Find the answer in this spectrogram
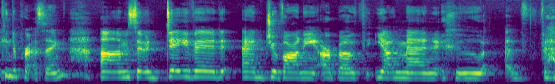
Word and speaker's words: Giovanni: pronounced in 3 syllables, Giovanni. It is not Giovanni. In Italian, when an I comes after a G, it's there to tell you how to pronounce the G.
